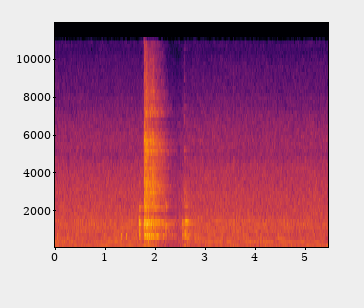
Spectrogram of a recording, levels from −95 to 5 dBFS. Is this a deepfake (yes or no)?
no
